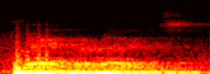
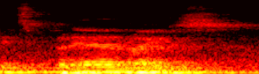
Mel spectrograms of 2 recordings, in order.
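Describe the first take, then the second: First: "Prayerize" said out louder and lower; loud proclamation. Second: "It's prayerize" slow and much softer; hushed slow introduction of "prayerize"; soft, slow coinage. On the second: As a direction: savour "prayerize" quietly, drawn out. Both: Shown as a demonstration. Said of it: "I've made a word out of it".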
